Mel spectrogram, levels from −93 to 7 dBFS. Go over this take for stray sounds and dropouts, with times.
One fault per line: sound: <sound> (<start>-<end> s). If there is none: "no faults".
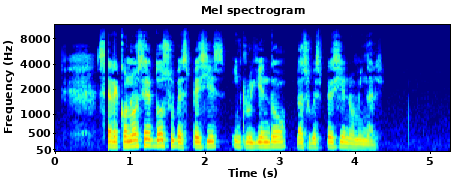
sound: dropout (0.6-0.7 s)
